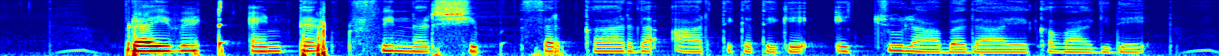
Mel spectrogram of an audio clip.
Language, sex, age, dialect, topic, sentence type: Kannada, female, 18-24, Mysore Kannada, banking, statement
